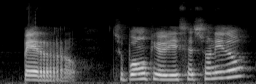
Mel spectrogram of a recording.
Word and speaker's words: perro: Prueba a pronunciar y ver si ves la diferencia. Caro, carro. Pero, perro.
